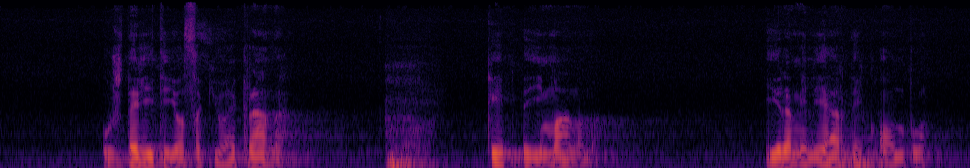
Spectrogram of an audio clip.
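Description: A man speaks emotionally through a headset microphone.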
